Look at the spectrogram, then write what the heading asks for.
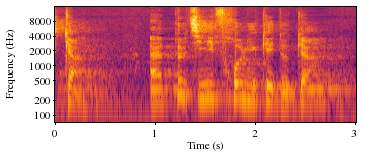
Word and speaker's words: quin: Mais un petit chien, en Normandie, on prononce quin, un petit freluquet de quin qui jappe.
